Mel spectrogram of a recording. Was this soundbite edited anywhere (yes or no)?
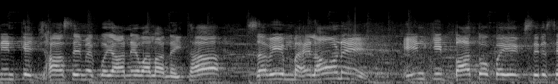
no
